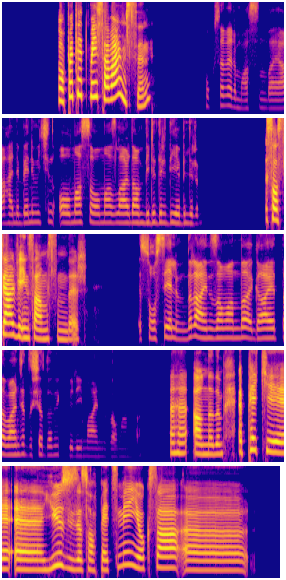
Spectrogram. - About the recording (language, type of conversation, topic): Turkish, podcast, Yüz yüze sohbetlerin çevrimiçi sohbetlere göre avantajları nelerdir?
- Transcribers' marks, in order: other background noise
